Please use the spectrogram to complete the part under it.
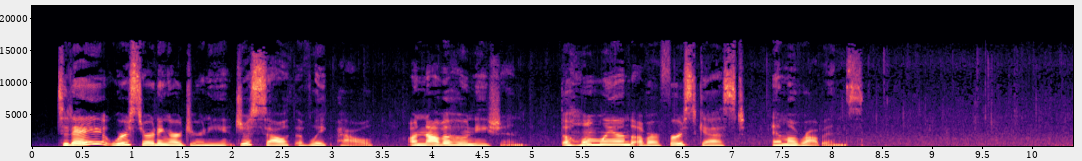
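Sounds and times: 
steady rain falling: 0.0s - 10.4s
speech: 0.3s - 8.4s.

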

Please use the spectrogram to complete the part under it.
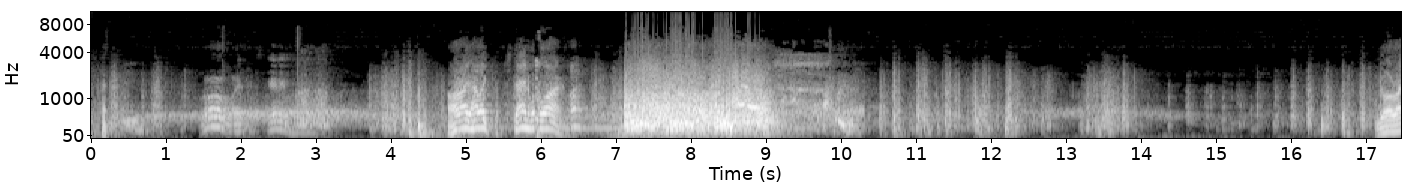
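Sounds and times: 
speech: 1.5s - 3.2s, 4.8s - 6.6s, 17.2s - 17.4s
gunshot in a Western scene: 6.9s - 9.5s.

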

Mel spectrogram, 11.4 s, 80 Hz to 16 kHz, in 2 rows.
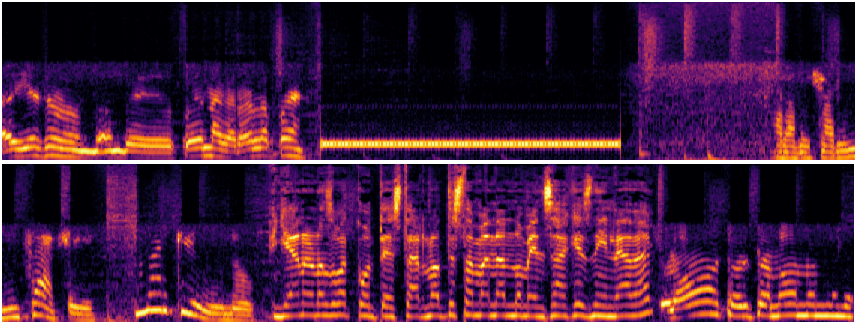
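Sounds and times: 
speech: 0.0s - 2.3s, 5.2s - 11.3s
steady telephone tone after the caller hangs up: 2.1s - 4.2s.

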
